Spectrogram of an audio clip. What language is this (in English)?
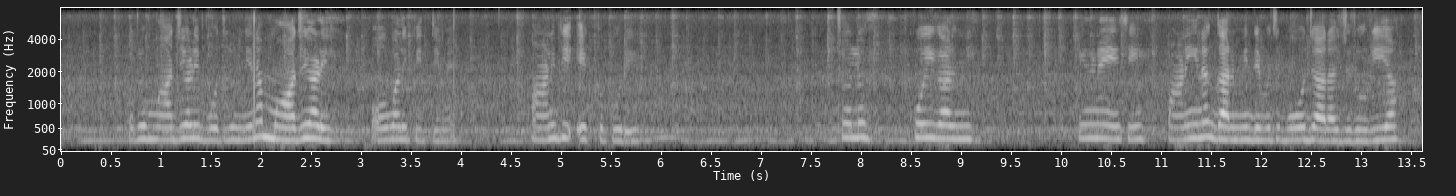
Punjabi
